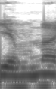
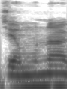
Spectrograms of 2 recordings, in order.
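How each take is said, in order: First: The word begins with a 'y' sound. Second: The word begins with a 'j' sound. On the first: The speaker calls it right. "यमुना सही है" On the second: The speaker calls it wrong. "जमुना गलत है"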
